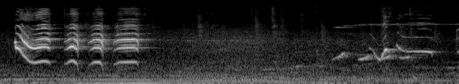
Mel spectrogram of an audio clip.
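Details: Rose-ringed parakeet kept as a talking pet, speaking Urdu and Hindi: three quick, loud nasal syllables, then quieter chattering and thin squeaks over a steady background hum.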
